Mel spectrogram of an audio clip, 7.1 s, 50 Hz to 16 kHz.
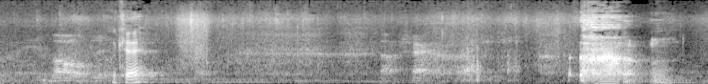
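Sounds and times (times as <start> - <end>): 
speech: 0.5 - 1.5
person clearing throat: 5.7 - 6.8
person coughing: 5.7 - 6.8.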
